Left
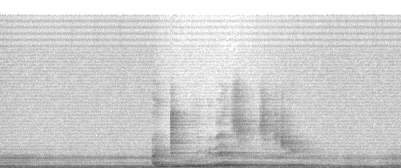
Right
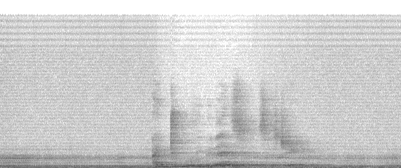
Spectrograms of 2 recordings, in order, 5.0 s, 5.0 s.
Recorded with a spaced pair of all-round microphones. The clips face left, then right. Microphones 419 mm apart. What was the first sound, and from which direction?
A man speaking, 60° left (ahead or behind).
